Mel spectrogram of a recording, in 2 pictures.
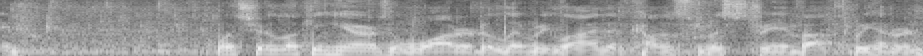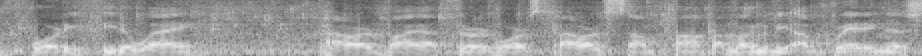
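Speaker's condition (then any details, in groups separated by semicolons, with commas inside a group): No condition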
